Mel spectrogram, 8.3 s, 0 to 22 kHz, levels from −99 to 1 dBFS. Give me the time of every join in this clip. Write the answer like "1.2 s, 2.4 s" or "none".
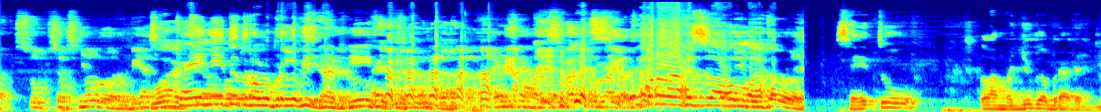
6.1 s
